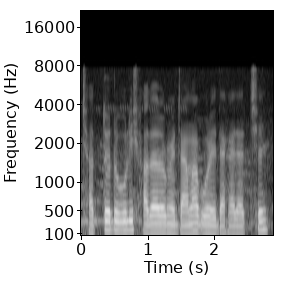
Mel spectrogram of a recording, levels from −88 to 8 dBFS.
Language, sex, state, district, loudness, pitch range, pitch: Bengali, male, West Bengal, Cooch Behar, -15 LUFS, 130-155 Hz, 135 Hz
